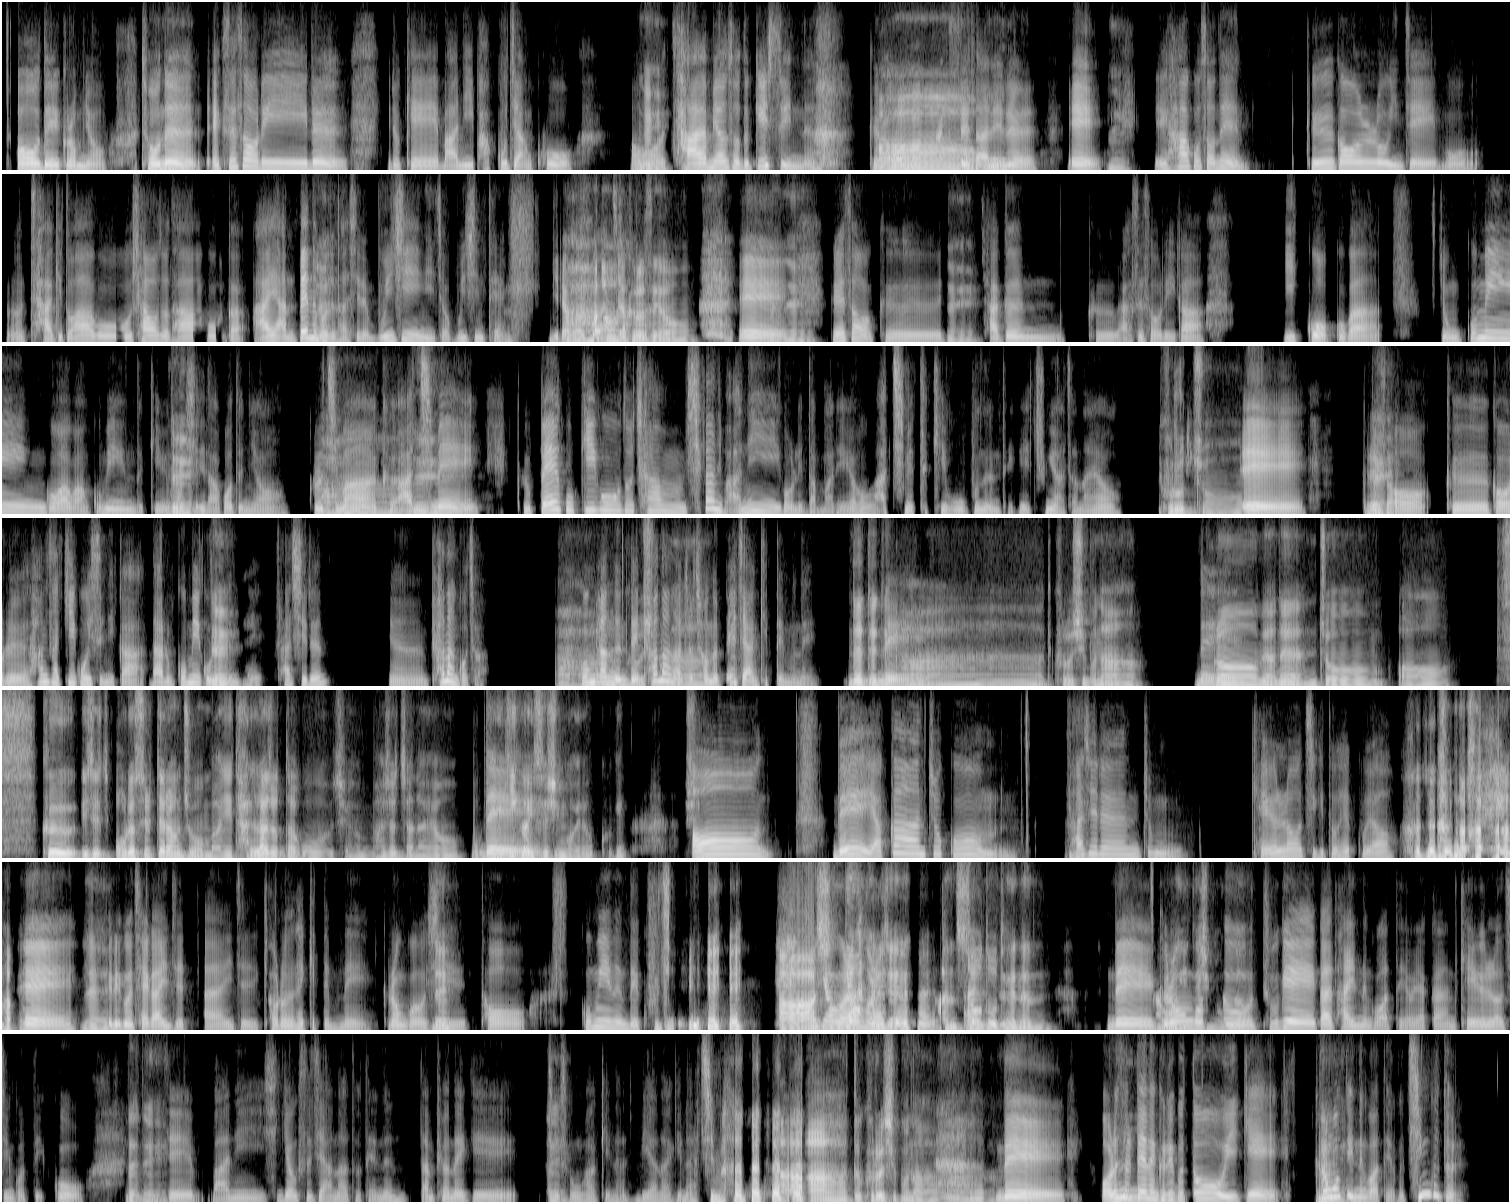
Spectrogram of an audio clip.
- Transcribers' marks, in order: laugh; other background noise; laugh; laughing while speaking: "아"; laugh; teeth sucking; teeth sucking; tsk; laugh; laugh; laughing while speaking: "굳이 신경을 안 안 쓰"; laugh
- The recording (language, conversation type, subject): Korean, podcast, 꾸밀 때와 편안함 사이에서 어떻게 균형을 잡으시나요?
